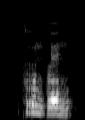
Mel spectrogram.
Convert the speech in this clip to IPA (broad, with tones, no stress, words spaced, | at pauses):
kru˨˩nple˨˩n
